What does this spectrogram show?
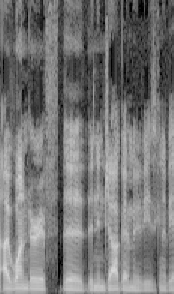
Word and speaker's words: Ninjago: n how do you say ninjitsu nitsu Ninjago Ninjago thank you uh N I have the same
